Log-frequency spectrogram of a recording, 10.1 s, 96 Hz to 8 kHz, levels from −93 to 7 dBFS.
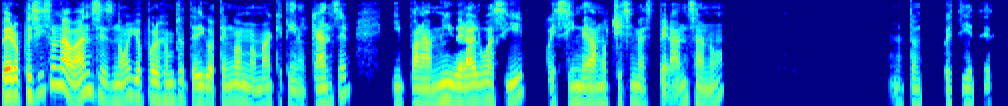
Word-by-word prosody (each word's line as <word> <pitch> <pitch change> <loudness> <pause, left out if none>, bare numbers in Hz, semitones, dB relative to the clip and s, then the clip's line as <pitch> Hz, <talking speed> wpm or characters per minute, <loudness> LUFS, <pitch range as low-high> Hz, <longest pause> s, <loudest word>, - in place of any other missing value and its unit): pero, 155 +1 +10
pues, 165 -2 +3
sí 175 - +2
son 245 +4 0
avances, 155 -10 +5
¿no?, 120 +5 -3
yo, 145 -2 -3
por 140 -1 +1
ejemplo, 125 +2 -8
te 115 - -6
digo, 115 0 -1
tengo 115 +2 -6
a - - -1
mi 115 - -6
mamá 105 +3 -5
que - - -12
tiene 95 -2 -9
cáncer 115 - -1 0.4
y 110 - -12
para 105 -1 +1
mí 125 +4 -2
ver 115 -1 +3
algo 125 +3 +3
así, 235 - -2 0.2
pues, 100 0 -1
sí 110 +1 -1
me 110 -1 0
da 105 - +2
muchísima 110 +1 -2
esperanza, 105 +2 -4
¿no? 105 - -11 1.7
Entonces, 105 -1 -14
pues, 105 - -9
si 105 - -10
es 105 - -15
eso. 110 - -14
115 Hz, 215 wpm, -33 LUFS, 105-135 Hz, 1.7 s, pero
